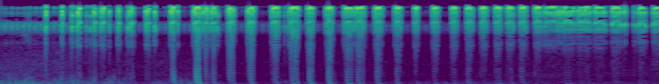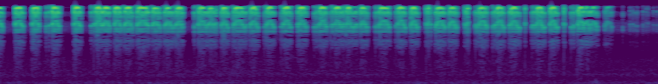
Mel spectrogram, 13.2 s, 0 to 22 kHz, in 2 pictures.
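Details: Large brown cicada, 5 August 2021: sharp buzzy pulses in a rapid train, spacing tightening until they nearly merge into a continuous sizzle, then a few last pulses before the sound cuts off abruptly.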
